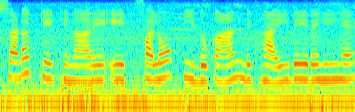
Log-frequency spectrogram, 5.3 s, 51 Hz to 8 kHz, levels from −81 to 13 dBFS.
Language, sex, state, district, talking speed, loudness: Hindi, female, Madhya Pradesh, Katni, 125 wpm, -13 LUFS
